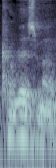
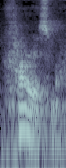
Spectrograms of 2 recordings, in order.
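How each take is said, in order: First: The word is pronounced as in English. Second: The word is pronounced as in Greek. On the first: "or charisma, we have in English" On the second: "What is the basic word in Greek for spiritual gift?"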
